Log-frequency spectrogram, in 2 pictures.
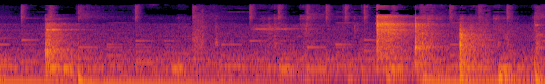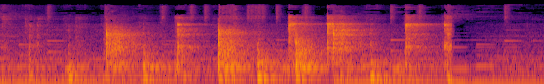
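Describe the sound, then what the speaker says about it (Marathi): Wood apple chutney with red chilli powder and salt is pounded in a mortar, giving a series of sharp, close, ringing knocks, roughly one or two per second. "पुन्हा कुटून घ्यायचे।"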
